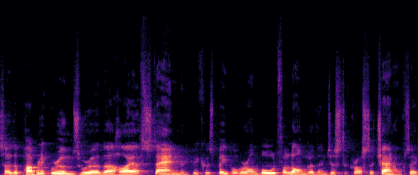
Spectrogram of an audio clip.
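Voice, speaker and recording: With a southern English accent, a man talks at a moderate pace in a dark, mellow tone with ordinary pitch variation. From south of England, Surrey. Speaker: freight train driver. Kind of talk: club talk with slides. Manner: casual, conversational.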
